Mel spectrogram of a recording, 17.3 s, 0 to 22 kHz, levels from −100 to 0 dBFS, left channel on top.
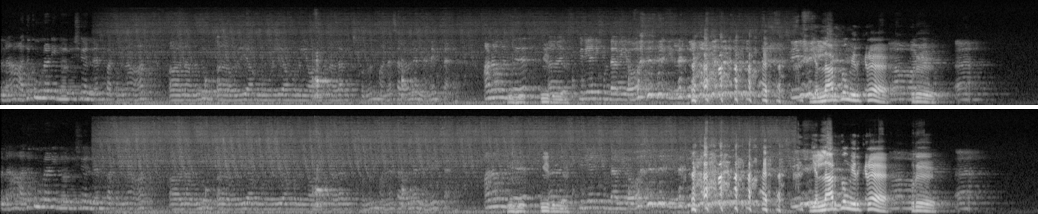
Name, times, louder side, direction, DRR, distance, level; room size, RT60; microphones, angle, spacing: voice 1, 0.0-8.8 9.1-14.0 14.8-15.5 15.9-16.2, equal, 70° left, -3 dB, 3.7 m, -35 dB
sound 1, 1.5-13.3, right 6 dB, 80° right, 1.3 m, -45 dB
sound 2, 2.8-12.1, left 2 dB, 40° left, 3.3 m, -47 dB
voice 2, 9.0-9.5 11.5-14.8 15.2-15.6, right 5 dB, 65° right, 14 dB, 0.6 m, -23 dB
28.0 x 12.0 x 9.0 m, 1.3 s
head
